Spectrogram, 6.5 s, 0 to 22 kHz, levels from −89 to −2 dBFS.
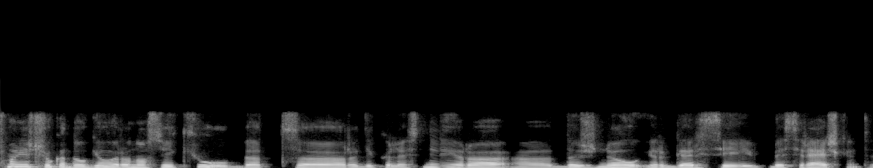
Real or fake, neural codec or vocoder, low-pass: real; none; 7.2 kHz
